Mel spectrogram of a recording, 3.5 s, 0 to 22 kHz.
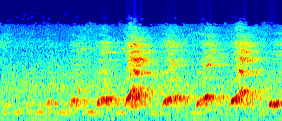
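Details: Puteri, a captive chimpanzee at Tennoji Zoo, crying out in December 2021: a run of about eight loud, tonal, harmonic cries that swell and rise in intensity over a few seconds, with a steady low hum beneath.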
